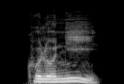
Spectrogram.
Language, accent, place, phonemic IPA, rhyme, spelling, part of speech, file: German, Germany, Berlin, /koloˈniː/, -iː, Kolonie, noun, De-Kolonie.ogg
- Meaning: 1. colony (settlement away from the mainland/motherland) 2. synonym of Siedlung (“housing estate”), especially when created specifically for the workers of a mine or factory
